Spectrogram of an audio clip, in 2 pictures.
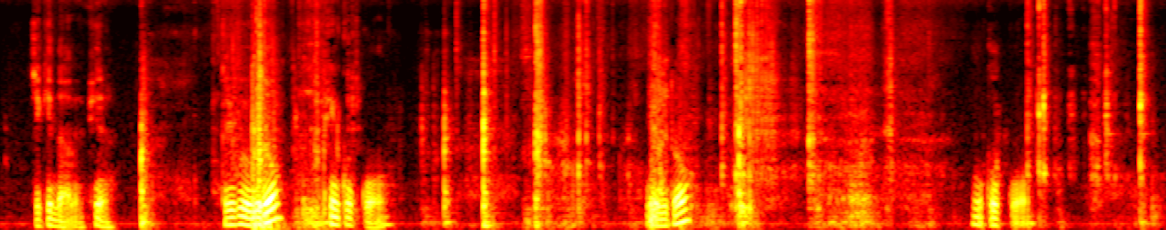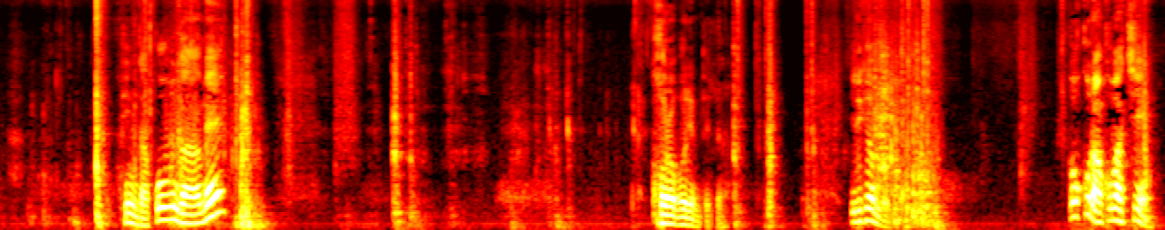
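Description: Small metal and plastic parts click and tap as they are handled up close.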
